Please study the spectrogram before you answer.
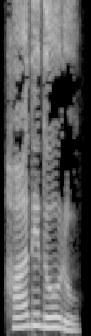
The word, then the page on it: ಹಾದಿತೋರು: hādi tōru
